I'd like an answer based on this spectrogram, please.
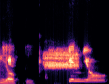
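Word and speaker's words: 金曜日: Untuk hari ini dibacanya kin. Kalau Kane, Kalau kane itu berarti uang. Jadi untuk kapan dibaca kin, kapan dibaca kane itu tergantung kalimatnya. Oke, sudah paham?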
